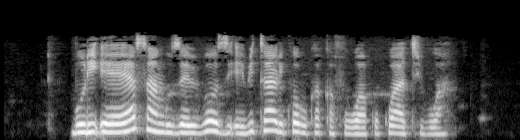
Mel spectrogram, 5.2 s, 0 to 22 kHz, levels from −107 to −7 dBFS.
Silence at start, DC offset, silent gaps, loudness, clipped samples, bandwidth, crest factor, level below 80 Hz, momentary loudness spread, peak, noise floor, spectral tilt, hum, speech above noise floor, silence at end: 0.7 s; under 0.1%; none; -17 LUFS; under 0.1%; 8 kHz; 16 dB; -60 dBFS; 14 LU; -2 dBFS; -61 dBFS; -4 dB/octave; none; 45 dB; 0.75 s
